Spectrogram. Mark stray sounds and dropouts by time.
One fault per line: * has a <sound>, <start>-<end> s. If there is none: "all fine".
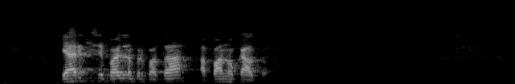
all fine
